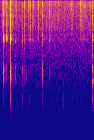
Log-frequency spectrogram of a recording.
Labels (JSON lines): {"label": "ambient", "recorder": "HydroMoth"}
